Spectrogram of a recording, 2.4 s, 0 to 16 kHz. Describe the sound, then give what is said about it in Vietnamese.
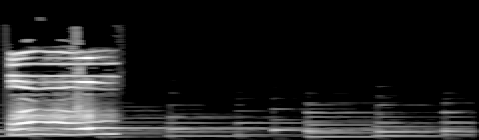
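A big, fat cat named Moon lets out one loud, drawn-out meow, followed by a quick series of shorter, softer mews and chirps. No one is talking. “Chương 2. Con mèo Moon to đùng mập ú.”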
